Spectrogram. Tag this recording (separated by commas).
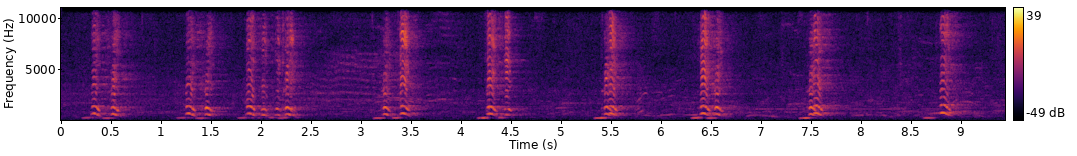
gibbon howling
